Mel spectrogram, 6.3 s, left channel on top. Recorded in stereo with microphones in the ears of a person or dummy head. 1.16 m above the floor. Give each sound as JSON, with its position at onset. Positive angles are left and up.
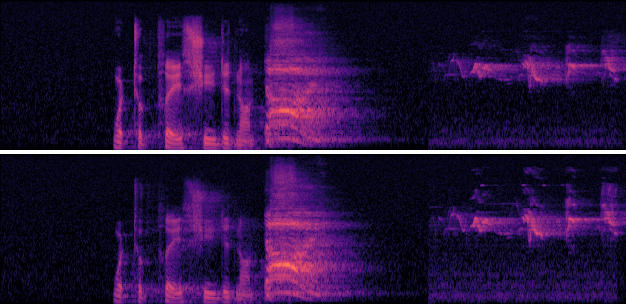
{"t": 1.1, "sound": "a man speaking", "side_deg": 55, "distance_m": 0.8}
{"t": 2.6, "sound": "a shout", "side_deg": -25, "distance_m": 3.0}
{"t": 4.3, "sound": "a bird", "side_deg": -45, "distance_m": 1.2}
